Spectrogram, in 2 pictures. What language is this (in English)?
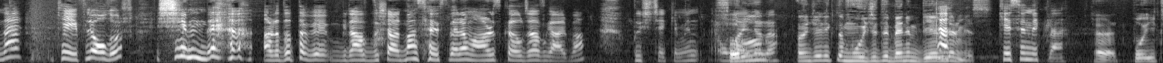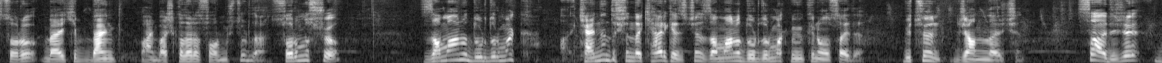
Turkish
